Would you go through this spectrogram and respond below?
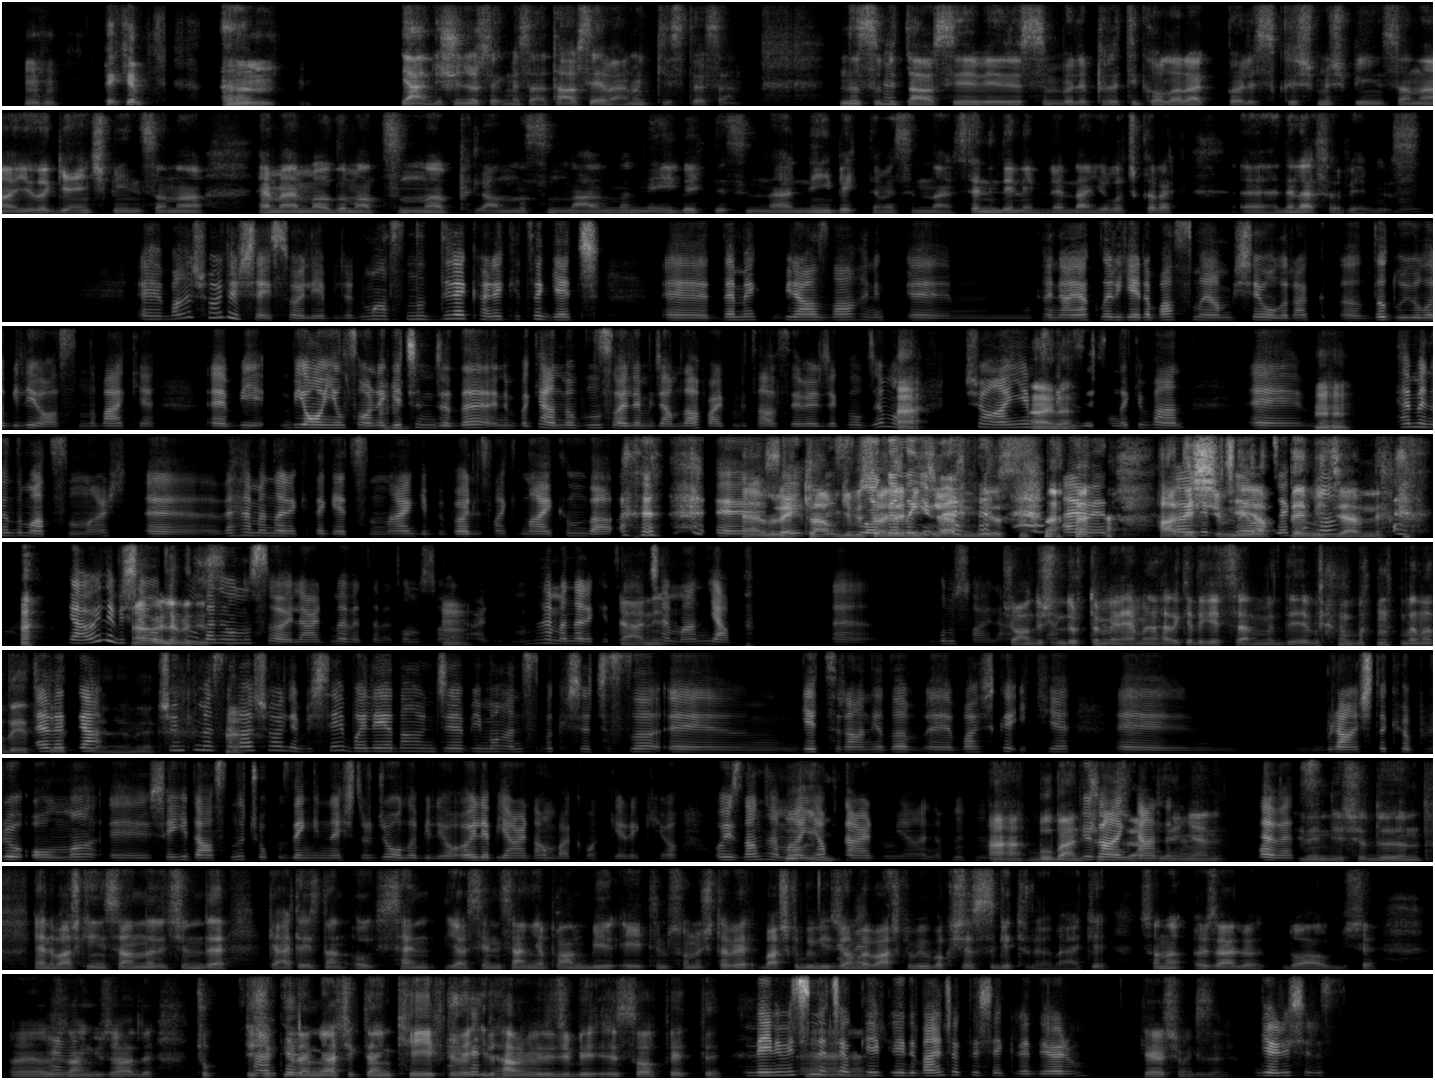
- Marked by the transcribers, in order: other background noise; throat clearing; chuckle; laughing while speaking: "gibi"; chuckle; chuckle; laughing while speaking: "Bana"; tapping; "gerçekten" said as "gerteksten"; chuckle
- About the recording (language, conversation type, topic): Turkish, podcast, En doğru olanı beklemek seni durdurur mu?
